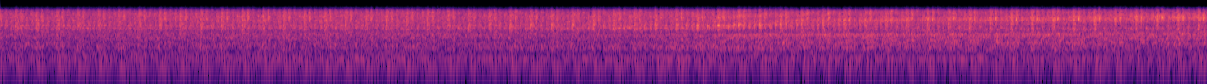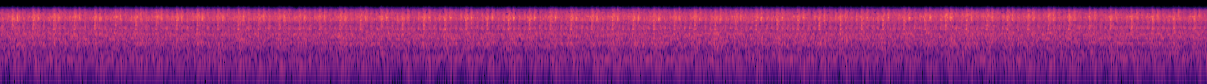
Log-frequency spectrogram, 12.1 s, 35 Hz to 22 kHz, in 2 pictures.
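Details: VAZ 2109 engine idling: a fast, fairly regular light knock about three per second over the tick and hum, with vibration; source not pinned down.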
